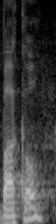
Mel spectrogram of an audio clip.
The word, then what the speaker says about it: buccal: It's pronounced buckle.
